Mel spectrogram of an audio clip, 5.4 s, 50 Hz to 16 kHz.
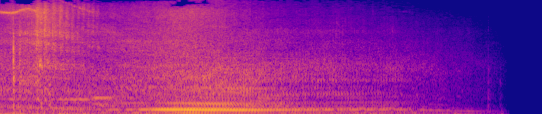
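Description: A BMW E30 drift car's engine is held at high revs through a slide and passes by, loudest about two seconds in and then fading away. The sound cuts off suddenly near the end.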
